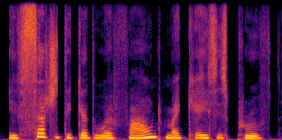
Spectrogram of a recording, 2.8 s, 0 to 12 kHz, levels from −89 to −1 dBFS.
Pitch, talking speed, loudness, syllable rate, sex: 220 Hz, 210 wpm, -18 LUFS, 5.0 syllables/s, female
